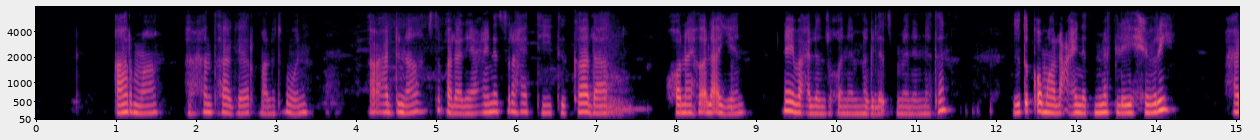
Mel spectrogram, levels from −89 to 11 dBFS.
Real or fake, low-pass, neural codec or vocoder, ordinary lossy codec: real; 7.2 kHz; none; Opus, 24 kbps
